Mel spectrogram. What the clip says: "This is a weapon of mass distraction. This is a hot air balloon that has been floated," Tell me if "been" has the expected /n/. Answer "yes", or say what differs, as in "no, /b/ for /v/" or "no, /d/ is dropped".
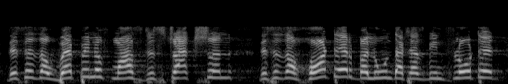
yes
